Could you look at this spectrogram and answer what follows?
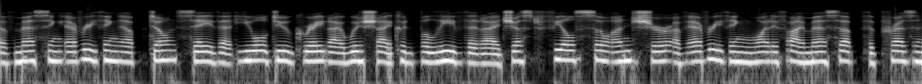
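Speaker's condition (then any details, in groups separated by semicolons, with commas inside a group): No condition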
